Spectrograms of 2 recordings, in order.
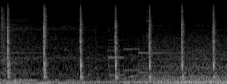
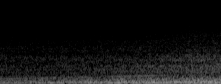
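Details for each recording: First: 2011 Ford F-150 with HVAC on: steady sharp knocks, about three a second, behind the radio over a low fan hum, from a failing blend door actuator due for replacement. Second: 2011 Ford F-150 with touchscreen radio, after replacing the A/C blower resistor (the blower had only worked on max): at speed one over the idling engine, a low steady rush swells as the blower steps up, so the blower now works normally.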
